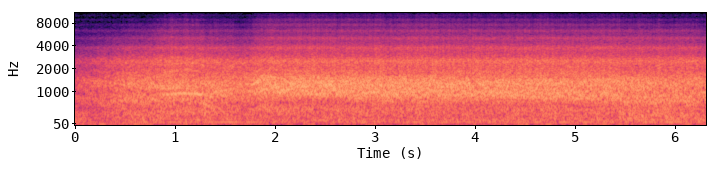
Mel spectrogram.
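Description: A large stadium crowd roaring after a goal. The cheer swells over the first second or two, then holds loud and steady, easing slightly near the end.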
